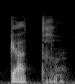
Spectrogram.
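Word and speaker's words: quatre: C but then the sound that you will pronounce is ka. Okay. Catra.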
